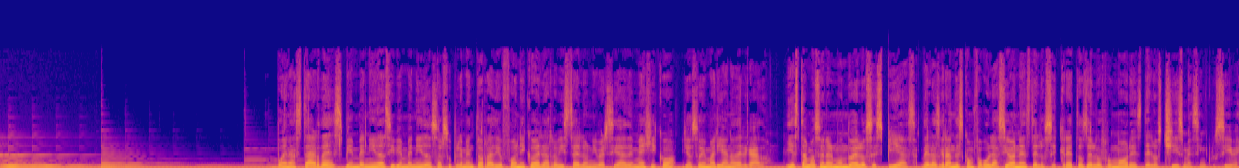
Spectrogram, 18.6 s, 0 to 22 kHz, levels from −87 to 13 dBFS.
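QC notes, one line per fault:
Throughout: mains hum. A steady low tone sits under the entire clip at 50 Hz, with some low harmonics stacked above it, which is what power-line energy sounds like once it leaks into the signal path. A ground loop between connected equipment or magnetic pickup from a nearby transformer would couple the supply frequency in this way. The hum is strong, only about 5 dB below the wanted signal, so it stays plainly audible and muddies the low end.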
